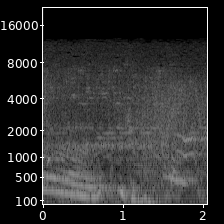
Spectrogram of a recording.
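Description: Animated cartoon soundtrack: a long pitched sound gliding down over about the first second, followed by shorter falling swoops.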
